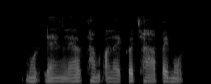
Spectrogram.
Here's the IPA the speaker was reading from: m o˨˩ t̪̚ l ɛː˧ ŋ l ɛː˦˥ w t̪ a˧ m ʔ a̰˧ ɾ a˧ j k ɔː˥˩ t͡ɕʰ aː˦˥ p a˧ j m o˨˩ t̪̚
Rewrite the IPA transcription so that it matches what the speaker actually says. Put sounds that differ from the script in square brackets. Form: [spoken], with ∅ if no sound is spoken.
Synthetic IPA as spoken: m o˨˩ t̪̚ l ɛː˧ ŋ l ɛː˦˥ w [t̪ʰ] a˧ m ʔ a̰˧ ɾ a˧ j k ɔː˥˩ t͡ɕʰ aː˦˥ p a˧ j m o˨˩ t̪̚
